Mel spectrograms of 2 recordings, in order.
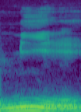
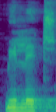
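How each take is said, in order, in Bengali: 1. নামটি 'yeh' দিয়ে শেষ হয়, কোনো t নেই। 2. নামটির শেষে উচ্চারিত t আছে। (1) "ফরাসি উচ্চারণে মিয়ে" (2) "মিলেট নয়"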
